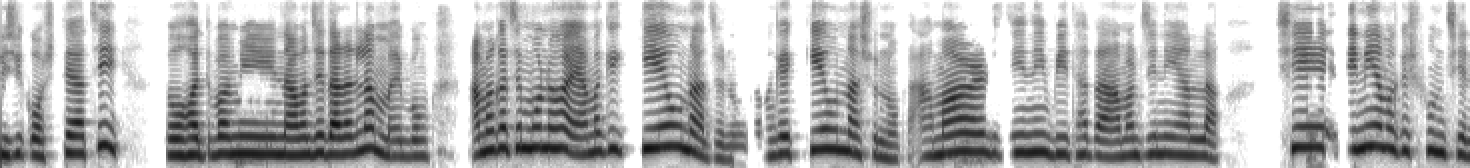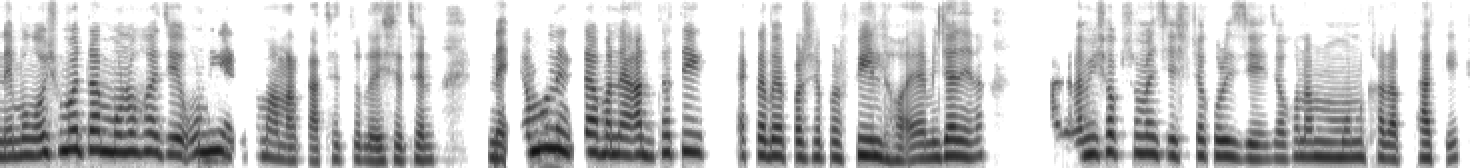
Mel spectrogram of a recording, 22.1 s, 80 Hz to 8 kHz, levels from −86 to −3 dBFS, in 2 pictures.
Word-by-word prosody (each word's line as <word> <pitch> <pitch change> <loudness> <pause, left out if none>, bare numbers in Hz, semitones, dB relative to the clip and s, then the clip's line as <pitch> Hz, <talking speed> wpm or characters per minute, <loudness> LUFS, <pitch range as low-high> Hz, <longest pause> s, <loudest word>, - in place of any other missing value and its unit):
বেশি 255 +1 +1
কষ্টে 245 +3 0
আছি। 325 +9 0 0.4
তো - - -11
হয়তোবা 255 +1 +4
আমি 270 0 +4 0.3
নামাজে 255 +2 +4
দাঁড়ালাম 290 +6 +6 0.2
এবং 235 +1 -5 0.4
আমার 305 +5 +5
কাছে 350 0 +3
মনে 355 -1 +4
হয় 305 -6 +5
আমাকে 300 +4 +1 0.2
কেউ 355 +2 +5
না 285 - +4
জানুক, 190 -2 -9
আমাকে 245 +4 -1 0.2
কেউ 335 +1 +4
না 280 - +3
শুনুক। 210 -5 -5 0.2
আমার 280 +4 +4 0.3
যিনি 285 +1 +1
বিধাতা, 255 -2 -2
আমার 245 +2 -2
যিনি 265 0 -2 0.2
আল্লাহ 235 -4 -2 0.5
সে 350 +1 +2 0.4
তিনি 335 +2 +4
আমাকে 325 -4 +1
শুনছেন 275 -6 0
এবং 245 +2 -2
ওই 275 - +2
সময়টা 320 0 +2
মনে 290 0 +1
হয় 290 -2 -1
যে 260 - -2 0.2
উনি 290 +1 +3
একদম 230 +1 -19
আমার 180 -1 -6
কাছে 170 +4 -9
চলে 185 -3 -8
এসেছেন। 185 +1 -7 0.5
মানে 215 - -1 0.2
এমন 320 +4 +4
একটা 295 +1 -4
মানে 260 -1 0
আধ্যাত্মিক 280 +4 -3 0.3
একটা 245 +1 -4
ব্যাপার-স্যাপার 225 -1 -4
ফিল 240 -2 +2
হয়। 180 0 -7
আমি 215 - -5
জানি 235 -1 +1
না। 240 - -12 0.5
আর 195 - -13
আমি 255 +3 -1
সবসময় 275 -1 -3
চেষ্টা 240 +1 -7
করি 235 -1 +1
যে, 205 - -2 0.2
যখন 205 +3 -9
আম 225 - -3 0.2
মন 220 0 -4
খারাপ 200 -3 -5
থাকে, 210 -1 -5
255 Hz, 180 wpm, -21 LUFS, 225-290 Hz, 0.5 s, দাঁড়ালাম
